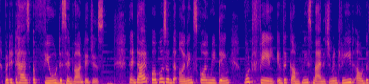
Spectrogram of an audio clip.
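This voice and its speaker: A woman's voice: on the high side, dark tone. A woman reading a scripted educational narration as the narrator of an explainer video. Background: background music.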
